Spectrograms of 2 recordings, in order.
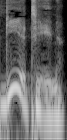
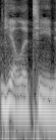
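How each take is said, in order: First: Put-on guillotine with silent L's, "GEE-uh-teen"; correct pronunciation. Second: Put-on guillotine with a sounded L, "GILL-uh-teen"; wrong pronunciation. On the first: Host correcting himself for listeners, guillotine as GEE-uh-teen. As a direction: drop the l from guillotine, hard g. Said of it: "it's guillotine". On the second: Host rejecting the wrong version, guillotine as GILL-uh-teen. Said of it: "it's not guillotine". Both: Shown as a demonstration.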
